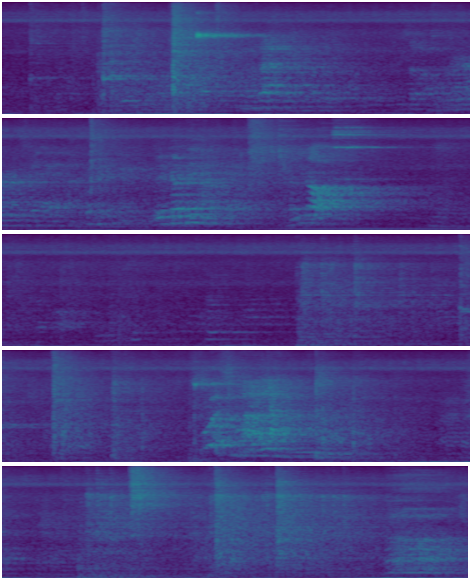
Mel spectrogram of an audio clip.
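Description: Badminton rackets smack a shuttlecock back and forth.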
